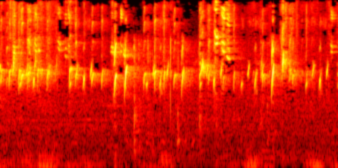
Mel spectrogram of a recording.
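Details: Goldfinch song made of short clusters of sharp, high chirps and clear tweets, loosely spaced, with a few brighter piercing notes standing out.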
